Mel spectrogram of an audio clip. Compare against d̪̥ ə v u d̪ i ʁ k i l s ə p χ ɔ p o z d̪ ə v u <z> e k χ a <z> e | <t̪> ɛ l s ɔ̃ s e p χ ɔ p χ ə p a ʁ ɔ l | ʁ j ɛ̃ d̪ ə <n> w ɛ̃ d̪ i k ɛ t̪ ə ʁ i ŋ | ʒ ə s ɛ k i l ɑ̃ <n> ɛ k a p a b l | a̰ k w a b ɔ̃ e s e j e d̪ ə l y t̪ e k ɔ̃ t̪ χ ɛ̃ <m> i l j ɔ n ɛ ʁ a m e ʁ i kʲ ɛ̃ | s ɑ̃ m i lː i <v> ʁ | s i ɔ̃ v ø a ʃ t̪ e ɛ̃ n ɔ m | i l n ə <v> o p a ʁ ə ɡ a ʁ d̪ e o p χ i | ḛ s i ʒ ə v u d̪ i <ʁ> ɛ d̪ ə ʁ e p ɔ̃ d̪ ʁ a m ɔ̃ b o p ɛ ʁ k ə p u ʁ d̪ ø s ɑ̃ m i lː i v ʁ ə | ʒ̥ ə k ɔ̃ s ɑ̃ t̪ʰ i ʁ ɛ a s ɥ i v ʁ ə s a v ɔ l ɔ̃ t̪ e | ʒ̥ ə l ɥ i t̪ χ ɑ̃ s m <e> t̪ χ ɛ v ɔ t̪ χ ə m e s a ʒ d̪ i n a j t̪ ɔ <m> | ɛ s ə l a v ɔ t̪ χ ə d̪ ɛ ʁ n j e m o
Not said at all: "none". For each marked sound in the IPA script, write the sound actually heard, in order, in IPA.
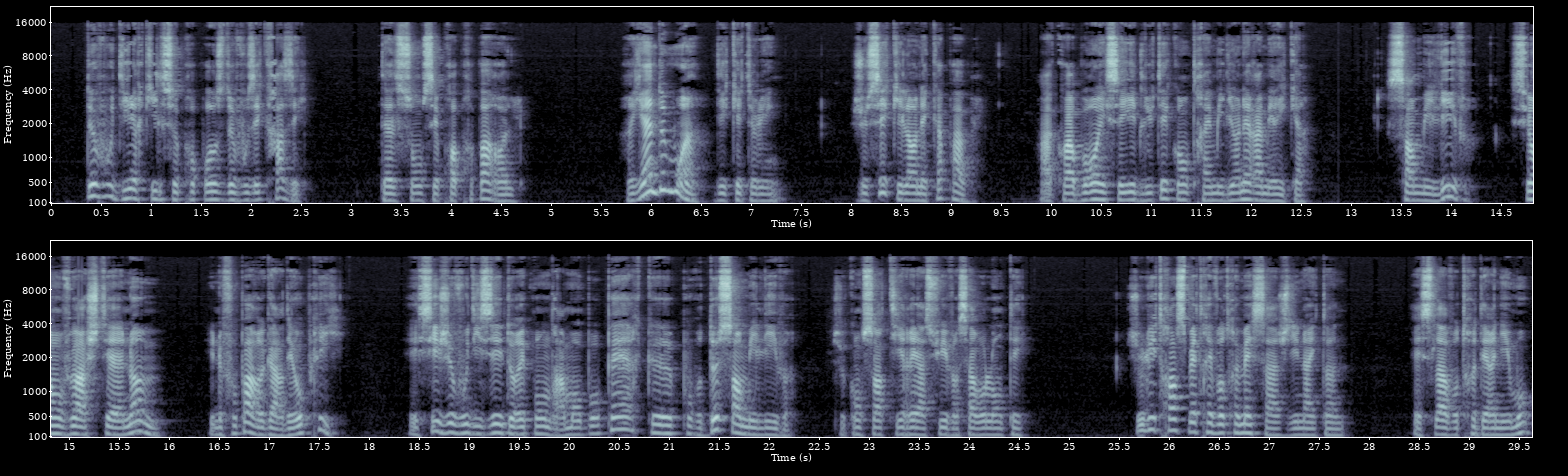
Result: z, z, t̪, m, n, m, v, f, z, ɛ, n

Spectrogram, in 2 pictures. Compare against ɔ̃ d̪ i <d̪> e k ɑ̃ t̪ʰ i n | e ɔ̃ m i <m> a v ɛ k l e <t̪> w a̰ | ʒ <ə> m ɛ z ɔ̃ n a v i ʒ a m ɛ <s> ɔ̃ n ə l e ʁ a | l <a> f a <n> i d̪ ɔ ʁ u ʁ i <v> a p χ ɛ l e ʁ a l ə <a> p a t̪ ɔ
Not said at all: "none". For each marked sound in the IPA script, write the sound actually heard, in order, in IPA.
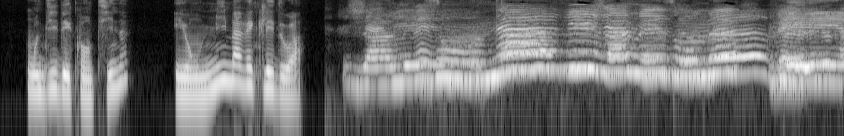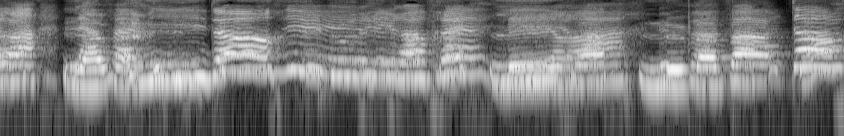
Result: d̪, m, d̪, a, z, a, m, ʁ, a

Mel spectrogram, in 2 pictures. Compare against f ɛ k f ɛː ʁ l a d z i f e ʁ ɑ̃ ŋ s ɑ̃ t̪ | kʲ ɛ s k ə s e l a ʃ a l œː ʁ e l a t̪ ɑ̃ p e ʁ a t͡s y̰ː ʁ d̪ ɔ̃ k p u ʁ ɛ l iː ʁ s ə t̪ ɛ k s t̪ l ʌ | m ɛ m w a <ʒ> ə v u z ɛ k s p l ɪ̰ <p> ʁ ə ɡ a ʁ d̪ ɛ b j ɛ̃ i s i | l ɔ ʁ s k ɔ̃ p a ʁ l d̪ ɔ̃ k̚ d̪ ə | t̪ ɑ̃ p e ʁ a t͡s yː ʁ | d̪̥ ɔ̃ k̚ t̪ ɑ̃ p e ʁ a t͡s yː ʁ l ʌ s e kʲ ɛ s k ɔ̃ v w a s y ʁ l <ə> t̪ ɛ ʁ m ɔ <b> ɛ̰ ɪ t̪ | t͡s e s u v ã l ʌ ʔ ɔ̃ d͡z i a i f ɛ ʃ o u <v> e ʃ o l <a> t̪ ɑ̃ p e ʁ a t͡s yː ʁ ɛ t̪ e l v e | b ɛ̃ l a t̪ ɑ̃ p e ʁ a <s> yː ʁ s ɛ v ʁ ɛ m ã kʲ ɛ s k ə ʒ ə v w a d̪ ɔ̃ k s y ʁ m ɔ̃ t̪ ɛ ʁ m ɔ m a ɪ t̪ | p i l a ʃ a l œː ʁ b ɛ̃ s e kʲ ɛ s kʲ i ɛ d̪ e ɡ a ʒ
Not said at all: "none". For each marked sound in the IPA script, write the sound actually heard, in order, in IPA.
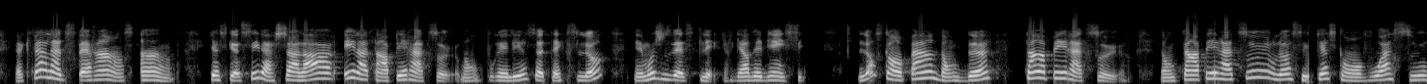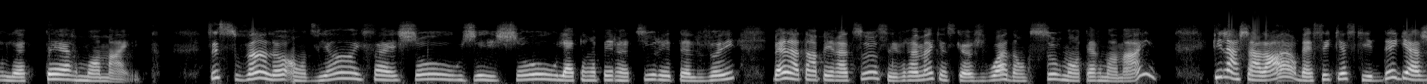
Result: ʒ, k, ə, m, ʒ, a, t͡s

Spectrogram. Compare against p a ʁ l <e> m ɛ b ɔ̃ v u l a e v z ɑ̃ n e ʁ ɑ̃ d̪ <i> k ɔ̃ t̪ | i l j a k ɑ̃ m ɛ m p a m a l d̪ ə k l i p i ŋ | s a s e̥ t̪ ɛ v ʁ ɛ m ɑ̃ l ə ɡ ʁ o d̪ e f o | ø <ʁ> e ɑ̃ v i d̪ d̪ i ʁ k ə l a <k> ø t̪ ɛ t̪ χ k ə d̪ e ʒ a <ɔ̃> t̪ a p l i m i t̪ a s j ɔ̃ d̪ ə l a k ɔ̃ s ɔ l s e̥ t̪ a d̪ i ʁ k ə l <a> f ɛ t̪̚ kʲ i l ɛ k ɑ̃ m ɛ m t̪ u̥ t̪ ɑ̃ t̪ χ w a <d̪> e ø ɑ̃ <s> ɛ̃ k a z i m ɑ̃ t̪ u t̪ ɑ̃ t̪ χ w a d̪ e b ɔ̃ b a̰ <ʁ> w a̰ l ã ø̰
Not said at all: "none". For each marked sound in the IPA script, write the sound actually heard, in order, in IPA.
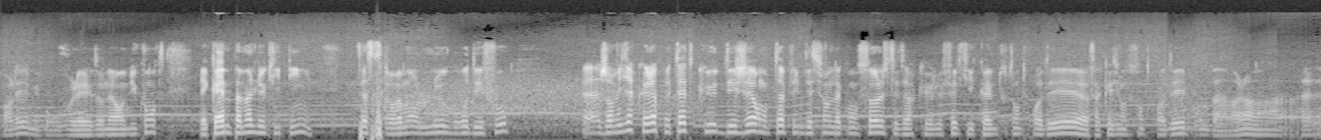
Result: e, y, ʒ, p, ɔ̃, ə, d̪, f, v

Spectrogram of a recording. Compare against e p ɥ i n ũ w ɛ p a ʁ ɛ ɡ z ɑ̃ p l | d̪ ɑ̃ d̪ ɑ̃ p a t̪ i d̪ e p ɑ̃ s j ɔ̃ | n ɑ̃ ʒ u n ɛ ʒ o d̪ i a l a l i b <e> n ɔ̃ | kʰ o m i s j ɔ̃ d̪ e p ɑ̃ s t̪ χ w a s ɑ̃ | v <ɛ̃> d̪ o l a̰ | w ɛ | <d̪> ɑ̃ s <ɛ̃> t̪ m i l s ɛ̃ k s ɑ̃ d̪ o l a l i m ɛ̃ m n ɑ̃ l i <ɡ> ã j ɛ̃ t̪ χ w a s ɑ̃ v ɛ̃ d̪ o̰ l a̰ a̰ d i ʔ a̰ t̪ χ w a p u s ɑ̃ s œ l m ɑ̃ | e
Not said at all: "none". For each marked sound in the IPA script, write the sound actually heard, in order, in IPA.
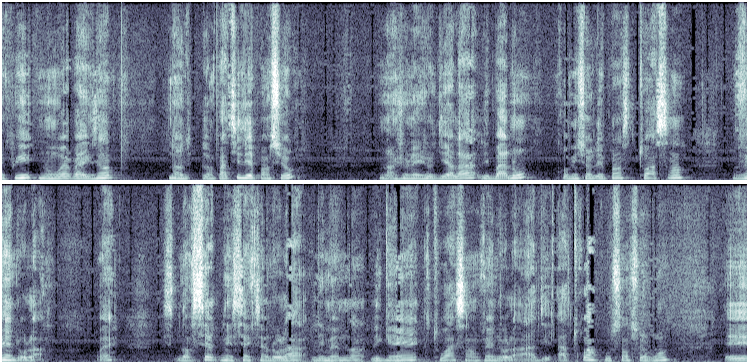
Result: a, ɛ̃, d̪, ɛ, ɡ

